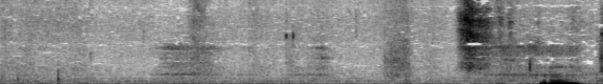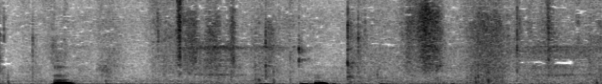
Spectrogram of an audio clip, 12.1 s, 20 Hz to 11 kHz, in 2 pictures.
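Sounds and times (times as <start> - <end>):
person humming low: 5.3 - 7.0.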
